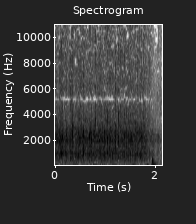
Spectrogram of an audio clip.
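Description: A round of applause: a dense, steady patter of many hands clapping together, fairly loud and unbroken for about two seconds before thinning out at the end.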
